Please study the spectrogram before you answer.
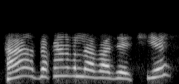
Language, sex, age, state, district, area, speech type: Maithili, female, 60+, Bihar, Araria, rural, conversation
